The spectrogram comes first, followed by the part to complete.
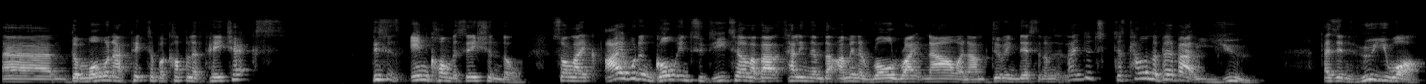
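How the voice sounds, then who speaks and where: A chatty English man with a voice pitched a little higher than most men's. He coaches a live audience in a loose, rambling way, full of asides and tangents. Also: lively intonation, moderate pace, pushed and bright. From England. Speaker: sales coach. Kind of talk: casual livestream coaching.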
